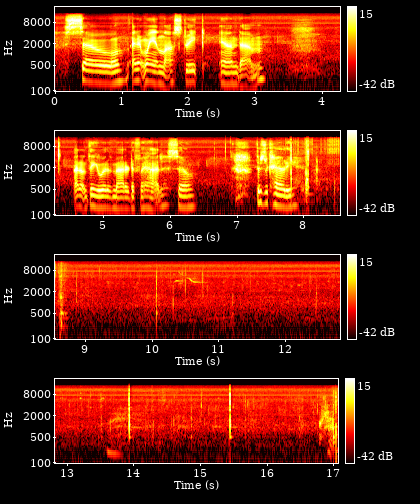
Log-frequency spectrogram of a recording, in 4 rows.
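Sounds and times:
outdoor background hiss: 0.0s - 17.0s.

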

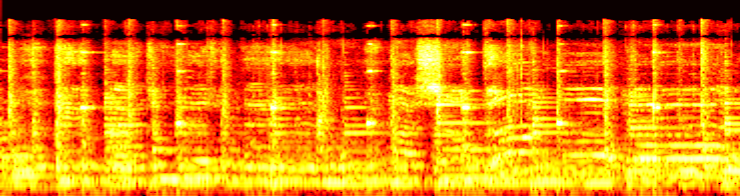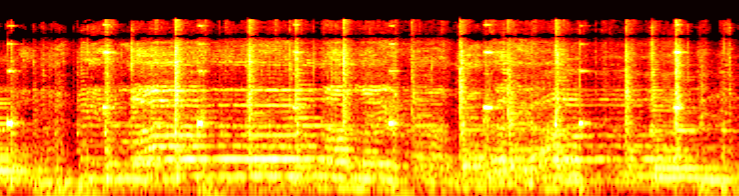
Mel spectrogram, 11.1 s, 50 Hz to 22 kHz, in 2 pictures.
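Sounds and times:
cavaquinho strumming: 0.0s - 11.0s
percussion beat: 0.0s - 11.0s
woman singing: 0.0s - 11.0s.

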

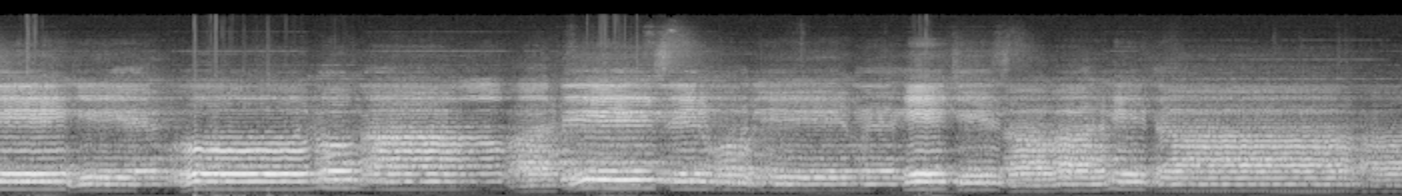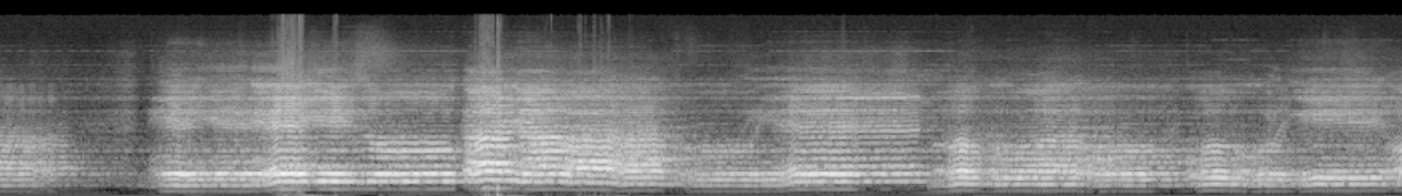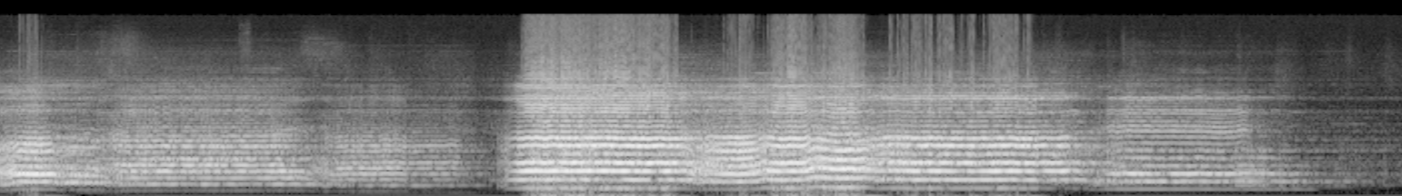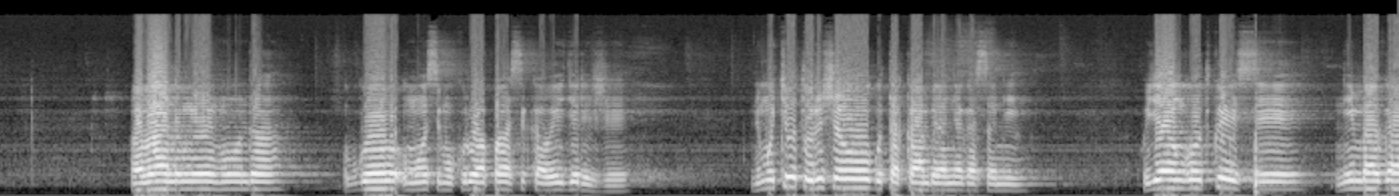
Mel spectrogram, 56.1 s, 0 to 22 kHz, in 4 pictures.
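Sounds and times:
church choir singing a hymn: 0.0s - 41.4s, 53.5s - 56.0s.

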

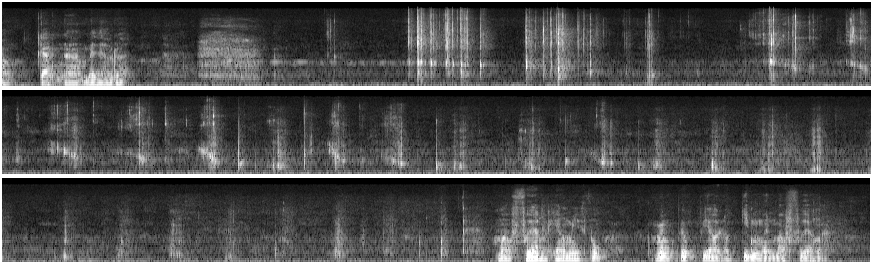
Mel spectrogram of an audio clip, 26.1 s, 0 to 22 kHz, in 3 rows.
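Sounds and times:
chewing with small crunches: 3.2s - 23.0s
loud crunching bites: 4.0s - 6.7s, 7.4s - 21.9s.

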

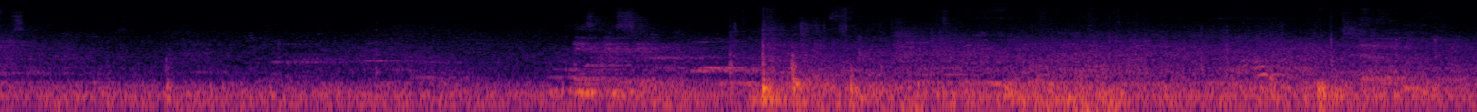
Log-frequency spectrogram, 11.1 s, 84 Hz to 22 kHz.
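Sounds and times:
low rumble of crowded church: 0.0s - 11.0s.

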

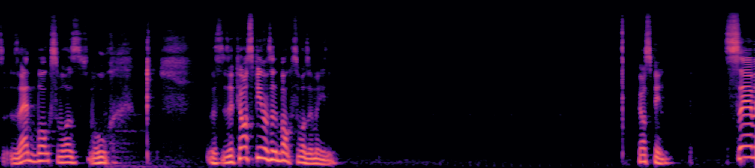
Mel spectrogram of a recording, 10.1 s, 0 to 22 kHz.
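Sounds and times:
spin wheel ticking: 4.0s - 10.0s.

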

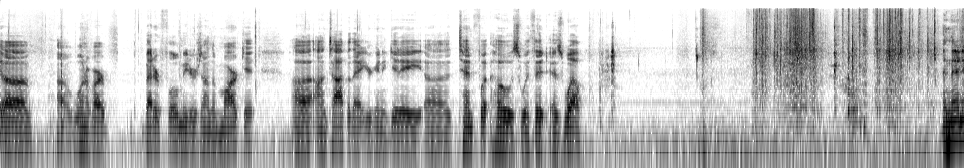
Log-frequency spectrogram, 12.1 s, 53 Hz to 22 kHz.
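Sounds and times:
plastic packaging crinkling: 9.3s - 12.0s.

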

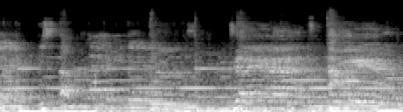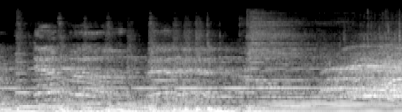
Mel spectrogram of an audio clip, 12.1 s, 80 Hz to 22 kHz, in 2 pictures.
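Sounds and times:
live band with acoustic guitars: 0.0s - 12.0s
audience cheering and whooping: 10.6s - 12.0s.

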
